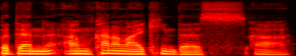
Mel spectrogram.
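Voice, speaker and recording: Guy playing a tabletop game, kinda feeling out his ideas as he talks, middling pitch, music low underneath. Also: steady tone, normal speed. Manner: hesitant, thinking aloud. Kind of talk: casual chat.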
